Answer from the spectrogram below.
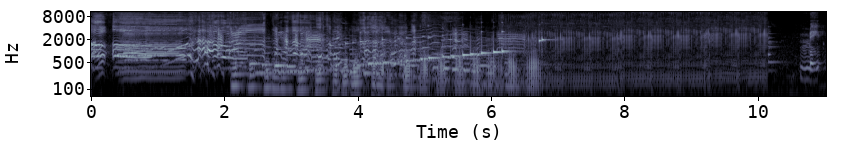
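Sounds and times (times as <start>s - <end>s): children's tv theme music: 2.1s - 7.0s.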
